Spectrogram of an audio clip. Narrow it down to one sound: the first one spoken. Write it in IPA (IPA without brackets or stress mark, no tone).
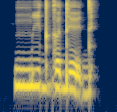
ŋ͡m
